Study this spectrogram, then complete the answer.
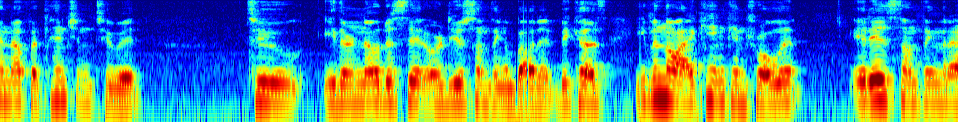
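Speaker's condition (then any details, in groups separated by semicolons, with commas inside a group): Cerebral palsy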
